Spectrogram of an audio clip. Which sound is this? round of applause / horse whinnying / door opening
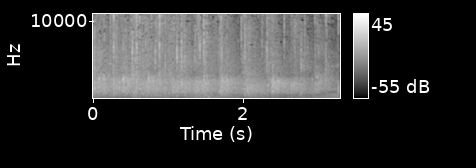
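round of applause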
